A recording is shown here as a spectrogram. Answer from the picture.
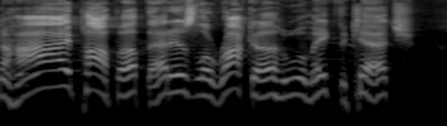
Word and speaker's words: Larocca: a 1-1 and a high pop-up that is laraca who will make the catch and there's one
